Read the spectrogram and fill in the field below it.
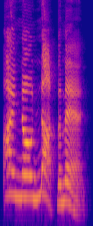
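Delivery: loud, high, desperate shouted oath; cursing denial. Acted. Kepha denies Yahushua to the bystanders, shouting and swearing. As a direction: swear it at the top of your voice. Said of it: "Then began he to curse and to swear".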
